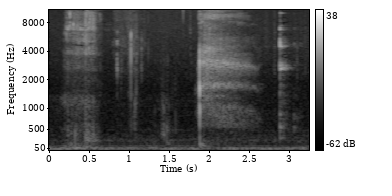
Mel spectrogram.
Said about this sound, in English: Let me have a sip of my coffee. My God, amor mia. I have this new Reese's Pieces Better Cup. You mess it with me, I'll mess you up. Coffee creamer, it's so good.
